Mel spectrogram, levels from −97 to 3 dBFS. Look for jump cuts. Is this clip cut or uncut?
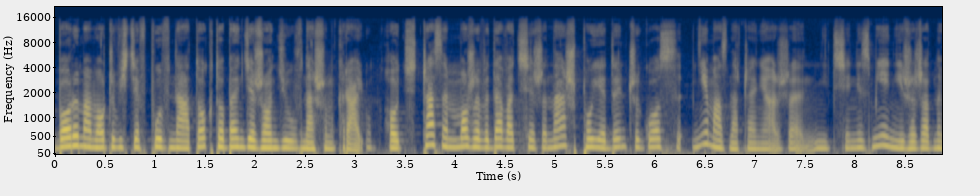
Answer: uncut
